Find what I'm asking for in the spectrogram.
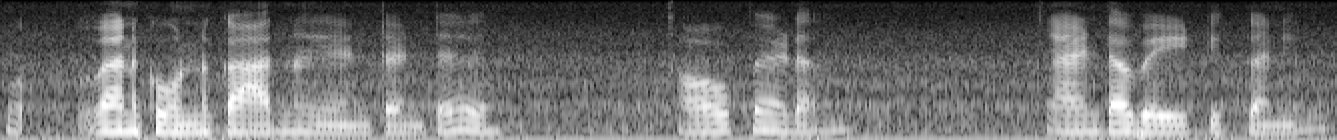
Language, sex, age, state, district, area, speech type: Telugu, female, 30-45, Andhra Pradesh, Vizianagaram, rural, spontaneous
